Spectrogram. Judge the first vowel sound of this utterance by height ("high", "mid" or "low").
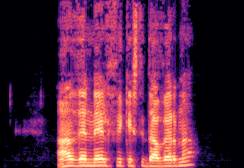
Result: low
